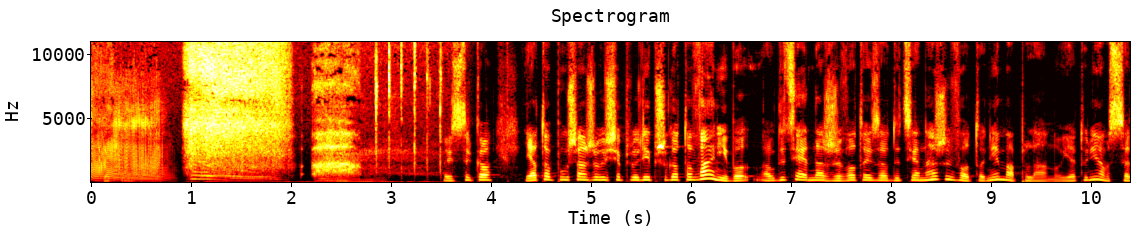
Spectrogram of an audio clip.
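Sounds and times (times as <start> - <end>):
comic fake fart sound effect: 0.0 - 2.1
speech: 0.1 - 0.6, 3.5 - 10.3.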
